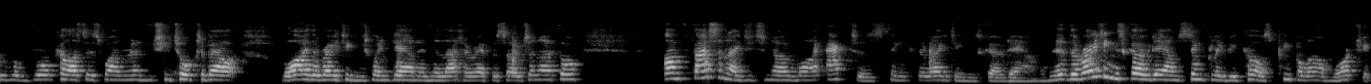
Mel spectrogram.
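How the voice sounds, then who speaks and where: Fairly high in pitch, a woman with an Australian accent speaks with big swings in loudness. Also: ordinary pitch variation, moderate pace. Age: 70s. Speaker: TV scriptwriter. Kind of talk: casual chat.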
